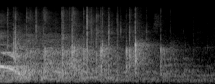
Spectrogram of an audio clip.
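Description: A church audience applauding the Access Youth Group and the associate pastor, a dense crackle of many hands clapping that starts strong and gradually thins and fades over about two seconds, with a faint voice briefly audible at the start.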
